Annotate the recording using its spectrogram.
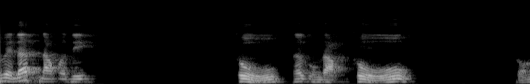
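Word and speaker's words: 土: Rồi, tiếp theo ta có bộ thổ, nói về đất đọc là gì? Thủ.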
